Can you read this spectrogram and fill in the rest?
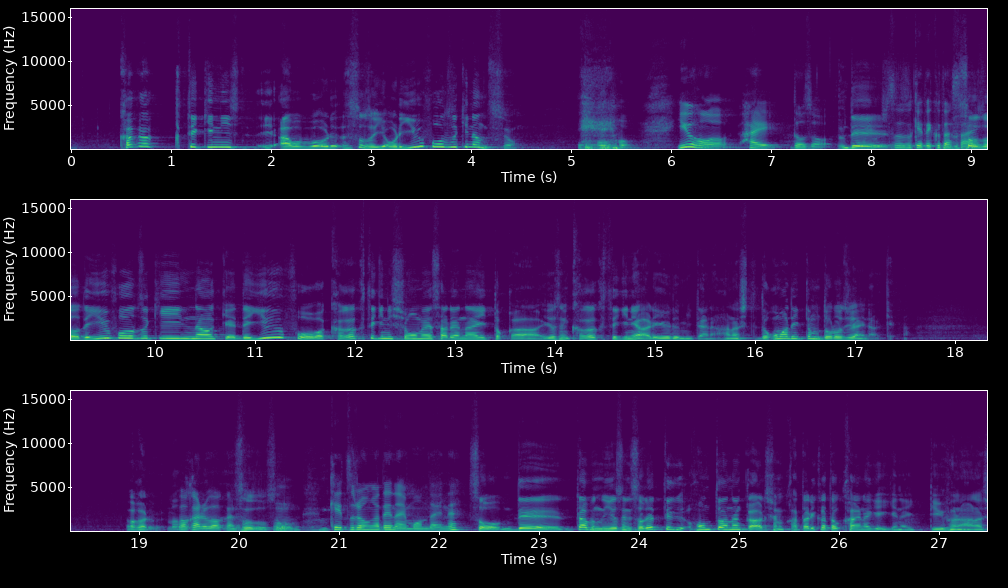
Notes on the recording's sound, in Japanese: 刊行記念イベント として実施された、 【Weed the People上映会＋こんにちは未来 公開収録】。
